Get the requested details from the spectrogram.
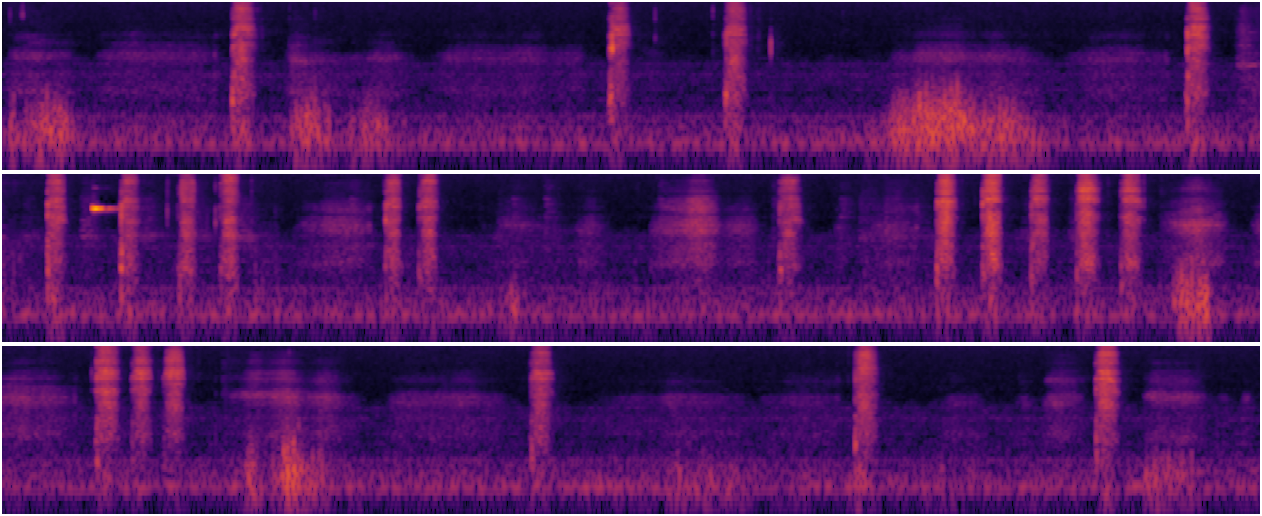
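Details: A rapid sneezing fit: several brief, forceful sneezes in a run, separated by short pauses, over sharp background clicks.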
